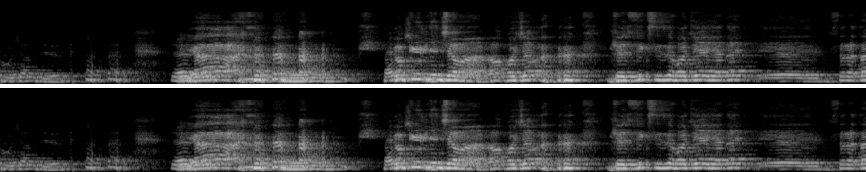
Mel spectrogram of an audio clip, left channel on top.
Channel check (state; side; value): identical; both; correlation 1.00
